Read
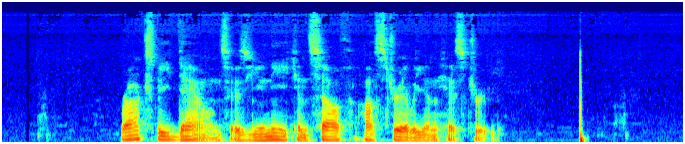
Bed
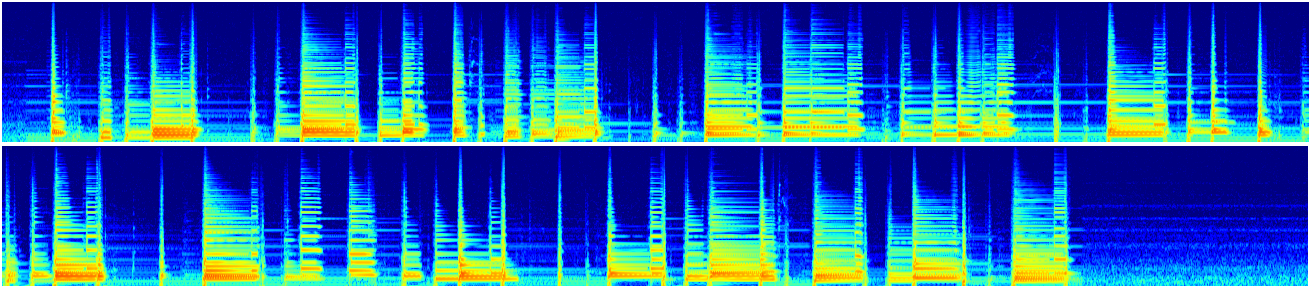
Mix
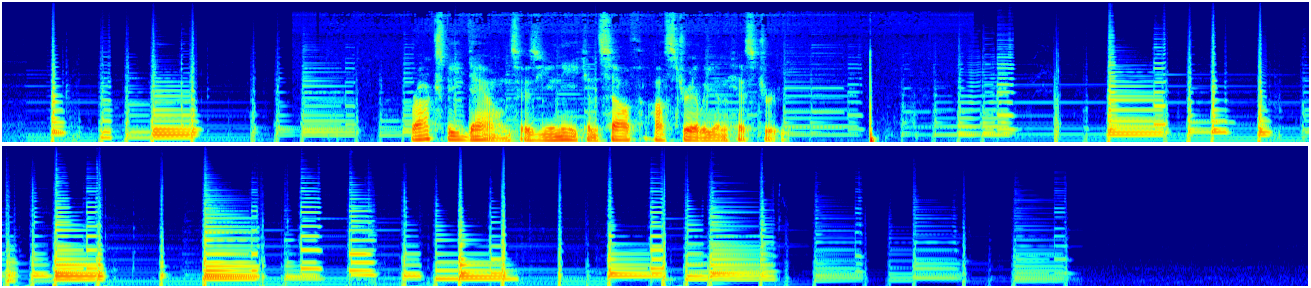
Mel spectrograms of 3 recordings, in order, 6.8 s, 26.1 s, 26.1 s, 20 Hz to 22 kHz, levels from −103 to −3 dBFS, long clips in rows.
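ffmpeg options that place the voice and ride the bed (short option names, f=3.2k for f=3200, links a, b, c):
-filter_complex "[0:a]adelay=2900,volume=-0.5dB[a];[1:a]volume=11.5dB,afade=t=out:st=2.68:d=0.25:silence=0.177828,afade=t=in:st=9.43:d=1.01:silence=0.149624,afade=t=out:st=19.94:d=1.11:silence=0.105925[b];[a][b]amix=inputs=2:normalize=0"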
